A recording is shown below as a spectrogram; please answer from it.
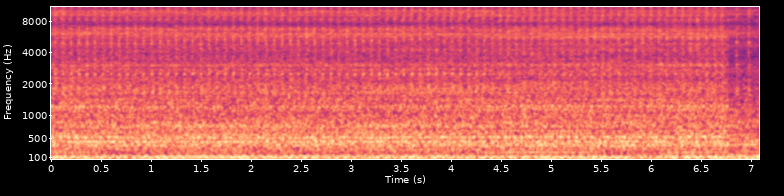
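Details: Old International Scout V8 running after the pushrod repair, with spark plugs back in, valve covers refitted, and Marvel Mystery Oil added to the carburetor and gas tank to keep the valves lubricated: steady, even exhaust note, no loud ticking or knocking; runs normally.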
